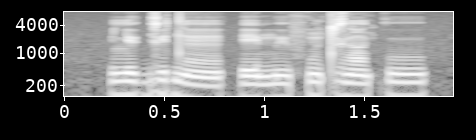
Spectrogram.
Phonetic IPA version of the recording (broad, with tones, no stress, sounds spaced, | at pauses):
l ɨ˧ ɡ ɨ˦ d ɛ̃˨ | e˨ m ɨ˨ f ũ˧ t ɣ ã˧ k u˦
